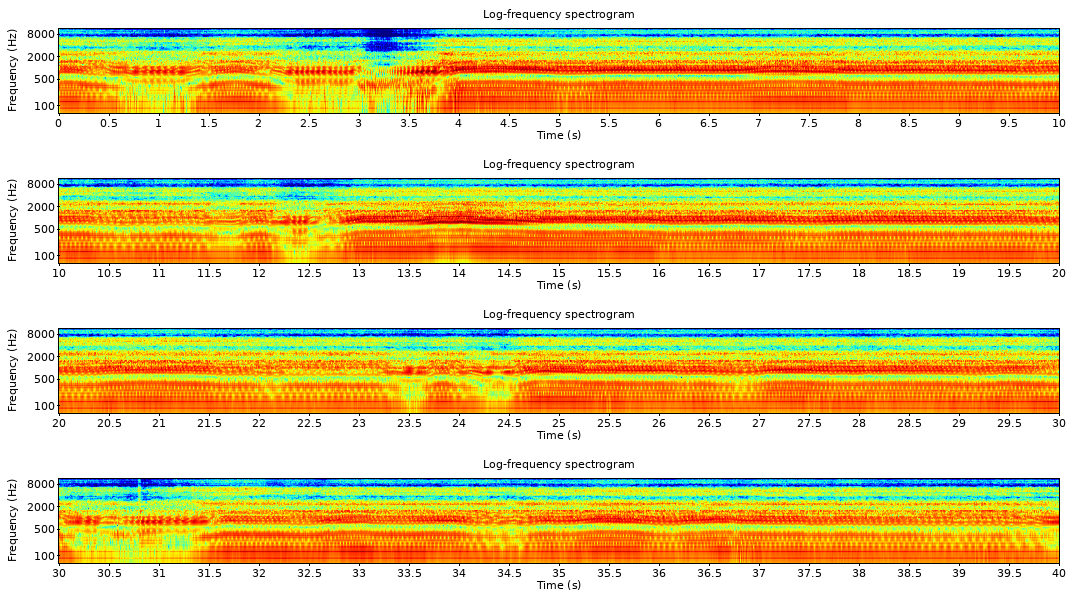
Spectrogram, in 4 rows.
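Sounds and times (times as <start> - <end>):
chainsaw cutting wood: 0.0 - 40.0.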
